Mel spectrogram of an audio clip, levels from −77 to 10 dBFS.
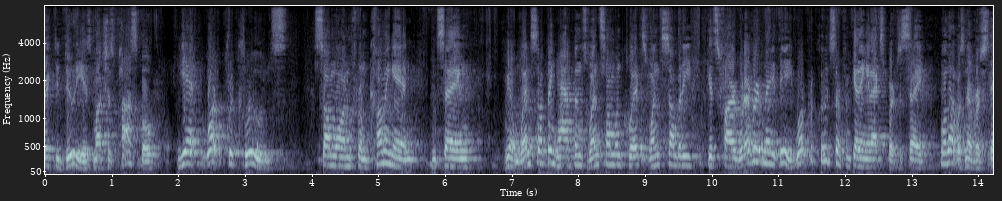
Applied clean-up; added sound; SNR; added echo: neural separator model SepFormer DNS4.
